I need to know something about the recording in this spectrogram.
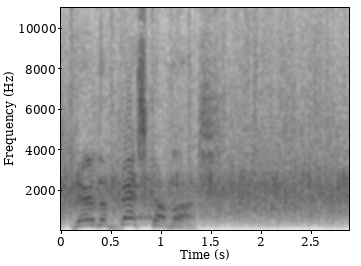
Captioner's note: applause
